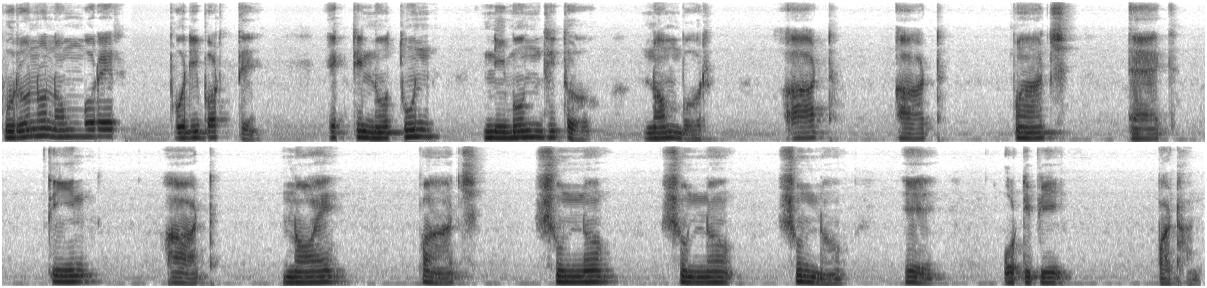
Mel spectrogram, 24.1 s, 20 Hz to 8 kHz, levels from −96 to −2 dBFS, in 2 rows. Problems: background sounds at intervals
